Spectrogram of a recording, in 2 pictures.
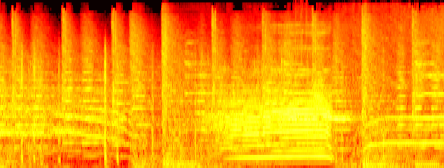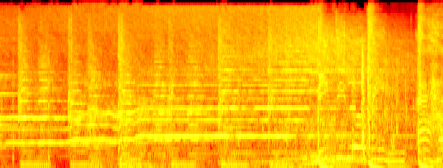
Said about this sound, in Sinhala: අනේ මේ හරක පිස්සු වැටිලා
